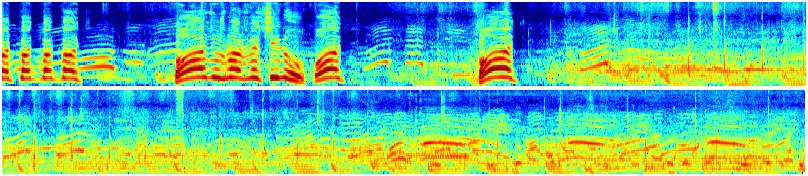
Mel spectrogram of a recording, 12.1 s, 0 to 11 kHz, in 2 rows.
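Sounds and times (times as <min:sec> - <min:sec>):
spectators shouting and cheering: 0:02.8 - 0:12.0.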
